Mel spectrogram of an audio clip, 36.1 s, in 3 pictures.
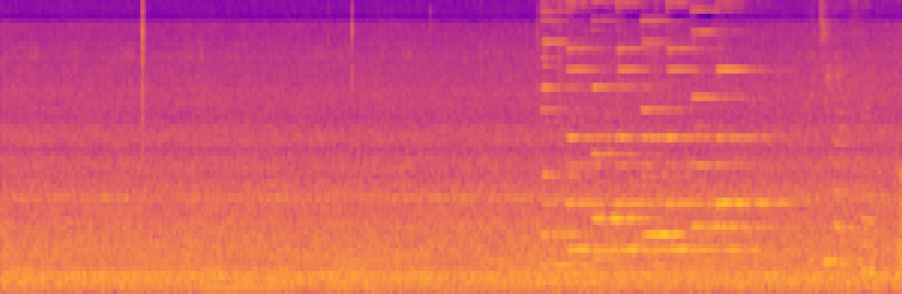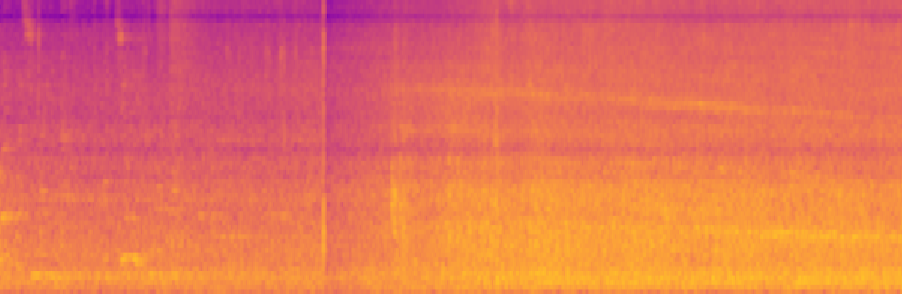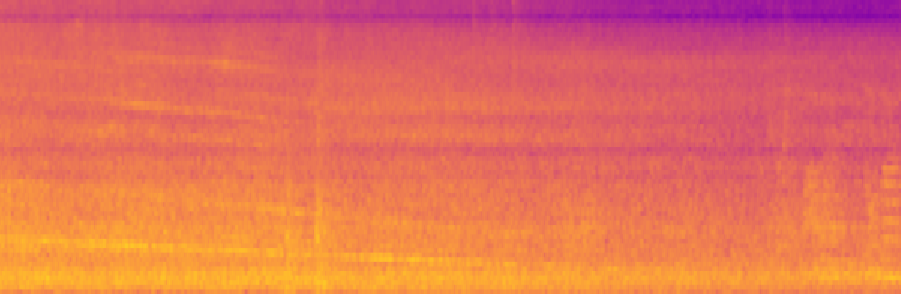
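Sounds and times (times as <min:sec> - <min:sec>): train wheels rumbling on rails: 0:10.9 - 0:35.9.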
